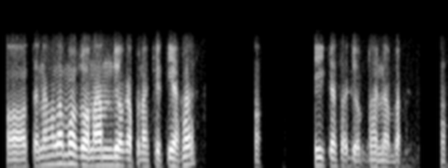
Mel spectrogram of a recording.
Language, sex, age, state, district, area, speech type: Assamese, male, 30-45, Assam, Biswanath, rural, conversation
